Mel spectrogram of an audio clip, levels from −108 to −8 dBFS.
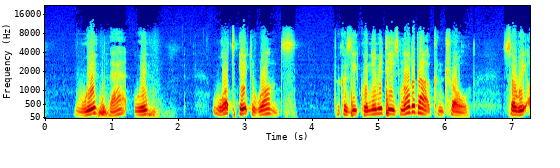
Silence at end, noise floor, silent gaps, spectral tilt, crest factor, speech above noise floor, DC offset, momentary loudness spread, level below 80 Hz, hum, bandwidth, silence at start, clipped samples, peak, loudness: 0 s; -66 dBFS; none; -7 dB/octave; 16 dB; 50 dB; under 0.1%; 17 LU; -60 dBFS; none; 9.8 kHz; 0.45 s; under 0.1%; -2 dBFS; -17 LUFS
